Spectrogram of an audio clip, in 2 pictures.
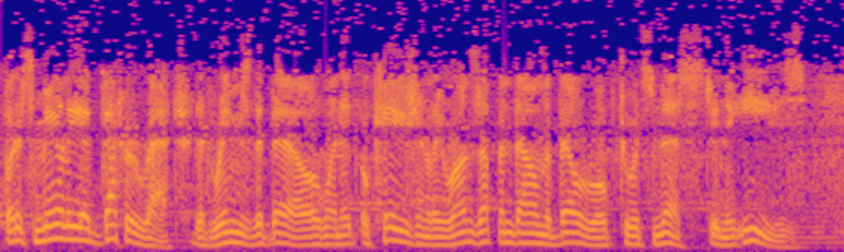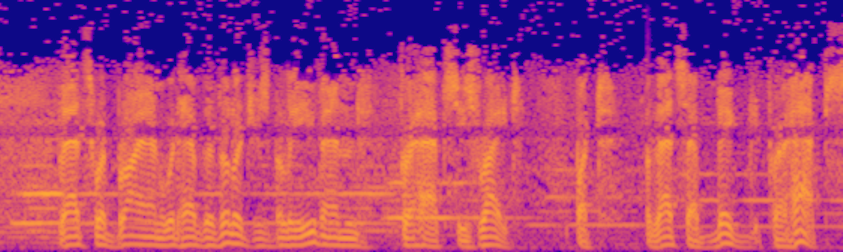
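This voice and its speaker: Male suspense-show host: lowish, theatrical, portentous, over music on a dull vintage broadcast. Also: expressive, moderate pace. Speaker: radio drama host. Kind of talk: scripted suspense narration. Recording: dull lo-fi old radio, music behind.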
